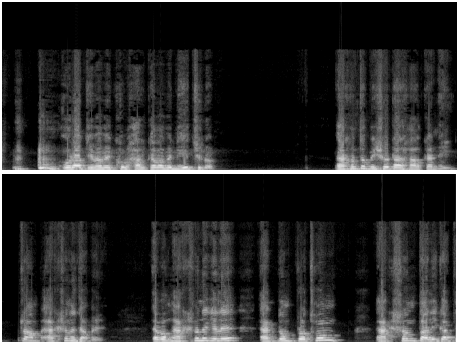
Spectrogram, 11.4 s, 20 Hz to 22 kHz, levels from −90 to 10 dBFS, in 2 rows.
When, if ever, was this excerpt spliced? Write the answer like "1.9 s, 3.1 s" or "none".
5.9 s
